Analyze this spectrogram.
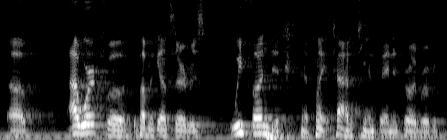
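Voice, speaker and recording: A man at a fairly slow pace with long, frequent pauses, amid noticeable background noise. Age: 70s. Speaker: audience member, retired public health worker. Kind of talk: audience comment in a public discussion.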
